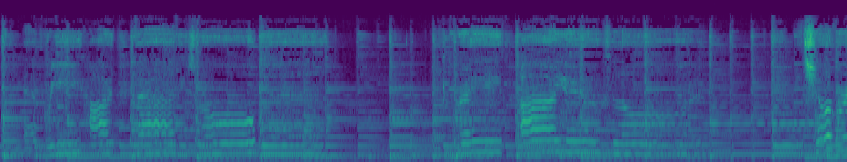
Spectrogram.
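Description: Acoustic guitar with a capo, strummed steadily to accompany a man singing a slow worship song with vibrato on held notes.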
